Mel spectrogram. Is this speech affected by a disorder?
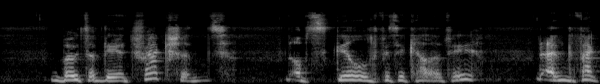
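Yes: ALS; progressive neuromuscular illness, effectively quadriplegic, wheelchair six months after diagnosis, plastic nasal breathing pump; voice very weak, needs amplifier, breathing apparatus audible in background.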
